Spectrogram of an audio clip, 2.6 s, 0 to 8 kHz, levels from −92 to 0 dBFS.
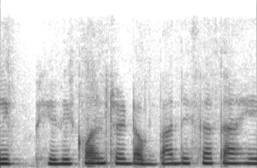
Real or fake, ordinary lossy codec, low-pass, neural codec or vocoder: fake; AAC, 48 kbps; 7.2 kHz; codec, 16 kHz, 2 kbps, FunCodec, trained on LibriTTS, 25 frames a second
